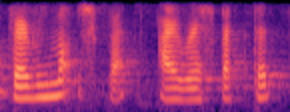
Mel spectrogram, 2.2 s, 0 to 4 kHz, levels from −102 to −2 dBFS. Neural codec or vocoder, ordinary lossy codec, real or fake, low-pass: none; none; real; 3.6 kHz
